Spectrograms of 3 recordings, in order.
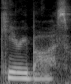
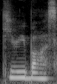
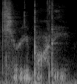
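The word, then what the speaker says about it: Kiribati: Same with kiri boss which yako forgets. Kiri boss has an i at the end. It's pronounced as an s.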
